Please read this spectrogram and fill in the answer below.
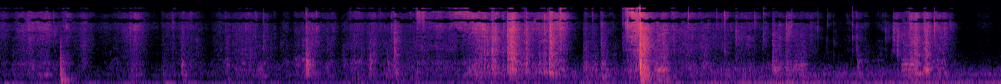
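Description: Guitar packaging being handled: a plastic bag crinkling and the cardboard box bumping, with scattered knocks and one sharp click about six and a half seconds in.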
